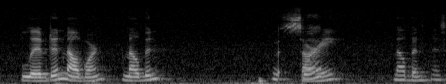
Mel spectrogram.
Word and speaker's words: Melbourne: in Sydney but lived in Melbourne Melbourne sorry Melbourne is how you're supposed to pronounce it really the Aussies pronounce it as Melbourne Wow every day kids yeah she started as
